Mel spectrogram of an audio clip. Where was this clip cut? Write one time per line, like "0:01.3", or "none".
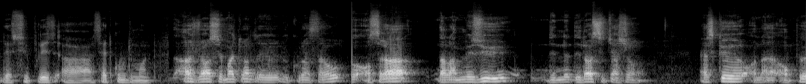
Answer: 0:01.6
0:03.5
0:05.3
